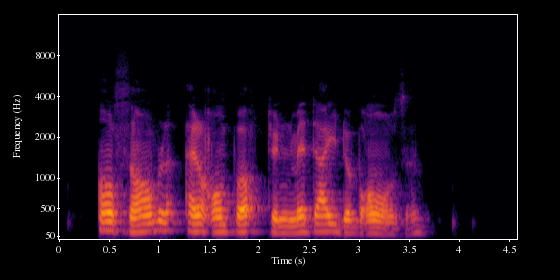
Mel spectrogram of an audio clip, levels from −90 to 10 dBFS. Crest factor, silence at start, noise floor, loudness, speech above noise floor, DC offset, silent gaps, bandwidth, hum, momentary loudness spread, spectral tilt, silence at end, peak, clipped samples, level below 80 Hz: 18 dB; 0.4 s; -81 dBFS; -21 LUFS; 61 dB; under 0.1%; none; 4.7 kHz; none; 6 LU; -10.5 dB/octave; 0.95 s; -4 dBFS; under 0.1%; -68 dBFS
